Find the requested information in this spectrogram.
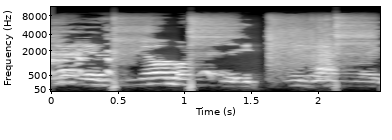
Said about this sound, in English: So, in other words, that it's a, 20, a lot of noise. 24 inch long two pieces of leather slapped together. That's the sound of the man working on the show.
